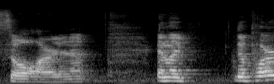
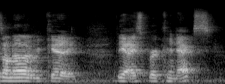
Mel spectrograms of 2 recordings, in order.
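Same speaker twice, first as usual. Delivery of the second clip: normal talking voice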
